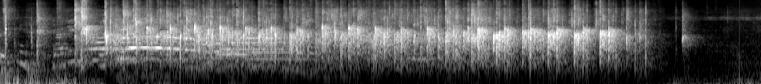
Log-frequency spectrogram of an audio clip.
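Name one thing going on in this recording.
A harmonium plays.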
